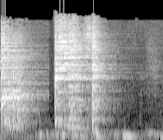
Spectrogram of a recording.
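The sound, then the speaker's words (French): Pots and pans clatter loudly in a kitchen, a continuous metallic clanking punctuated by two sharp crashes, with no voices present. “Oui, c'est des bruits de cuisine ou de casserole, de poêle.”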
